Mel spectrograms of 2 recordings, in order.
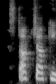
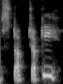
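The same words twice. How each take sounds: First: Said in the usual way. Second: Name called out high with a rising end; calling out a name. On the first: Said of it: "Three times for you". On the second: Shown as a demonstration. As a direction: call the name out like across a room. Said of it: "I have to call out your name".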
